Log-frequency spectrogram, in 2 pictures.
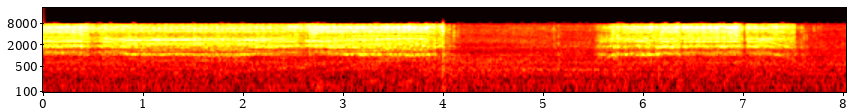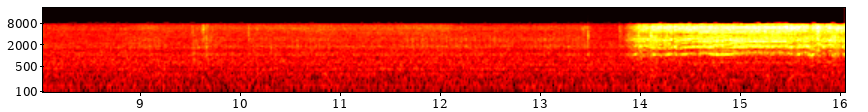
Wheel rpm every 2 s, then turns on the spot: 160, 150, 40, 110, 10, 20, 30, 150.
8-12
